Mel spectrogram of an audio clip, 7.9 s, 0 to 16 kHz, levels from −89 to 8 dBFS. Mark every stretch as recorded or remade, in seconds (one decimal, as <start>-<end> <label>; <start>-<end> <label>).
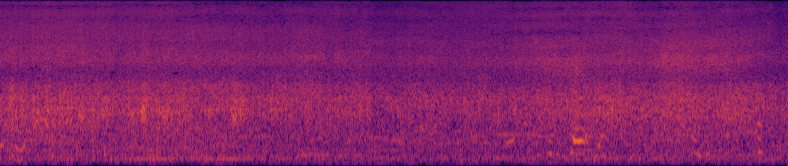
0.0-3.8 recorded; 3.8-4.9 remade; 4.9-7.9 recorded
